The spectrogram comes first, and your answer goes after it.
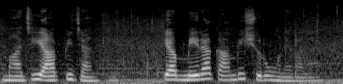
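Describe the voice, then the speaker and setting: A woman's voice: mid-range voice, normal speed, darkish tone, faint music behind, lightly acted. A woman voicing an earnest young working mother and daughter-in-law in a cartoon story.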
